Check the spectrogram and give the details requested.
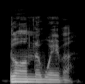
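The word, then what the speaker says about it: Villeneuve: Written and directed by, I'm going to butcher the name, Dennis, how do you say his last name? Villanueva.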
